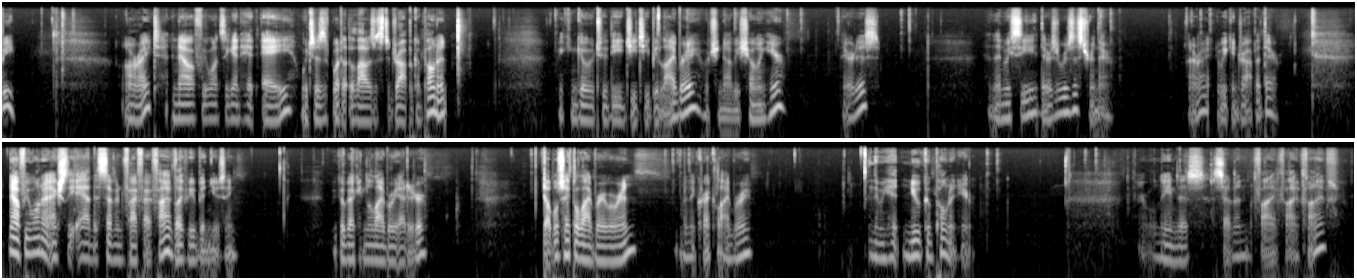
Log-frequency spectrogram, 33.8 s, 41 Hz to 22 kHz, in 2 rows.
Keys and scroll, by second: 5.8 a, 17.1 Escape, 32.2-33.2 typing.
